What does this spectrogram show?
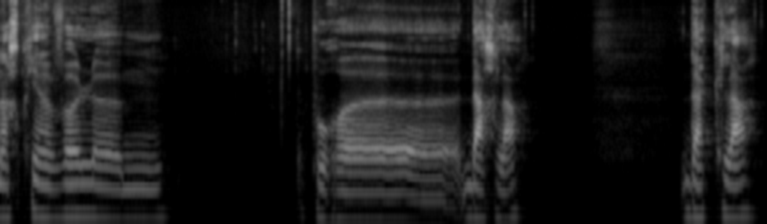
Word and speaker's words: Dakhla: Et de Casablanca, on a repris un vol pour Dakhla. Dakhla, mais ça se prononce Dakhla en marocain, Dakhla.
